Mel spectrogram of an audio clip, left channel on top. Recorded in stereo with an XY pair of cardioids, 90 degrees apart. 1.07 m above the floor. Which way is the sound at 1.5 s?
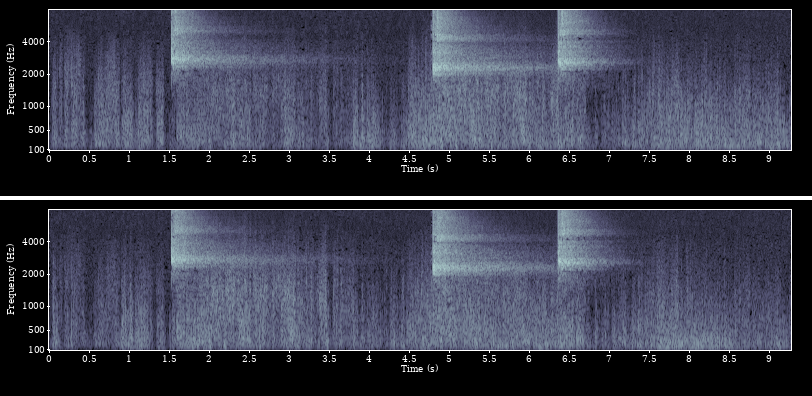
25° left.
